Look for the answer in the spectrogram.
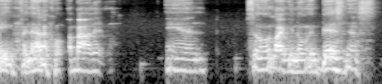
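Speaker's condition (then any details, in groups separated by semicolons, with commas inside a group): ALS; hoarse voice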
